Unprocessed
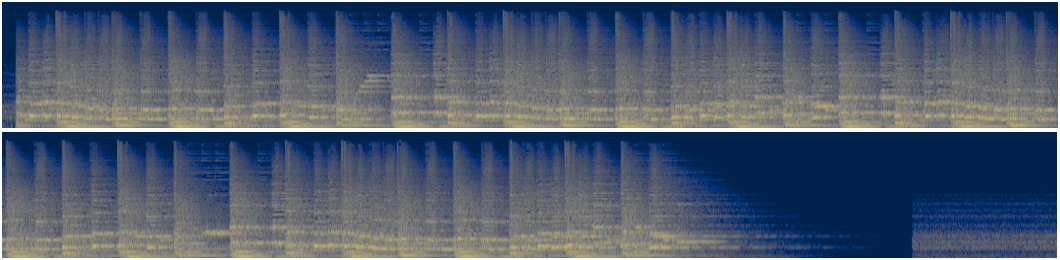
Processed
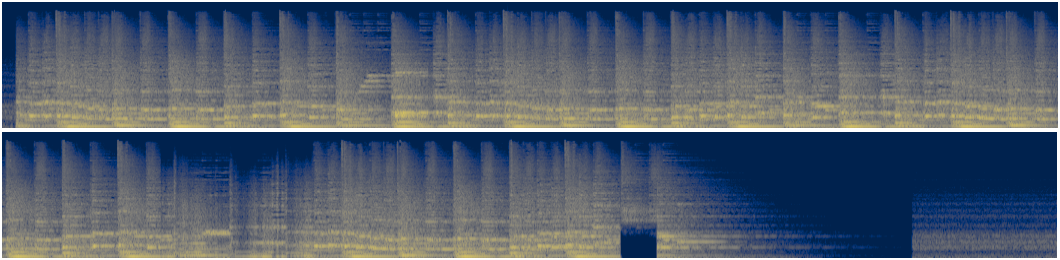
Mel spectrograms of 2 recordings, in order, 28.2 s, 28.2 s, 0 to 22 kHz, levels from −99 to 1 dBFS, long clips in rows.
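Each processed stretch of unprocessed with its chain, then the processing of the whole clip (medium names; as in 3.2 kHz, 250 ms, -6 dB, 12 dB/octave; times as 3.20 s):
5.25–5.69 s: small resonant body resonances 410/2200 Hz, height 18 dB + flutter echo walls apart 9.3 m, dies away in 0.34 s
16.20–18.22 s: low-pass 4.3 kHz + compressor with a negative ratio -35 dBFS, ratio -0.5
22.33–22.83 s: rippled Chebyshev high-pass 1.2 kHz, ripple 6 dB + peaking EQ 3.5 kHz -7 dB 0.62 oct
whole clip: bass shelf 62 Hz +11 dB; band-stop 950 Hz, Q 22; trim +2.5 dB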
